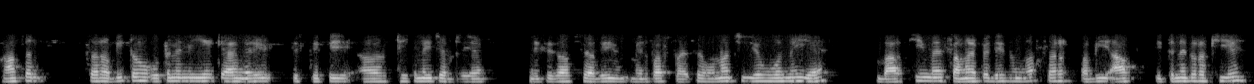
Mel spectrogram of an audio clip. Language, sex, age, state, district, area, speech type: Hindi, male, 45-60, Madhya Pradesh, Balaghat, rural, conversation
